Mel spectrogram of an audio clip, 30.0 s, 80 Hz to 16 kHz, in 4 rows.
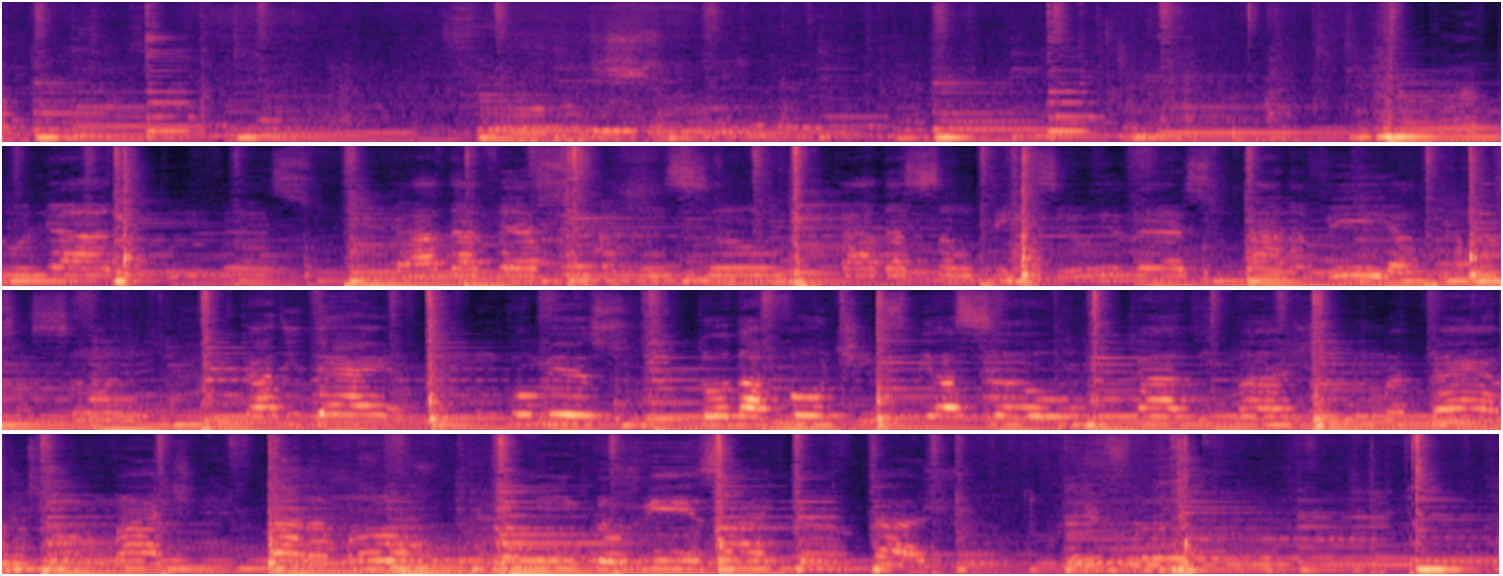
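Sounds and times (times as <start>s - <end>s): acoustic guitar strummed and plucked: 0.0s - 29.9s.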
